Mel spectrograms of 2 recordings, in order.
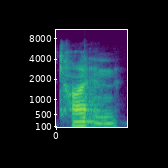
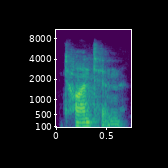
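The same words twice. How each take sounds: First: The T sounds are softened or dropped. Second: The T sounds are clearly pronounced. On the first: "Taunton in American English" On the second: "British people just say Taunton, or they actually pronounce the T's"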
